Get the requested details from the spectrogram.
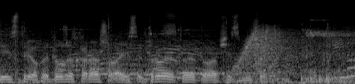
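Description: Basketballs bounce on a hard floor in an echoing hall.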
